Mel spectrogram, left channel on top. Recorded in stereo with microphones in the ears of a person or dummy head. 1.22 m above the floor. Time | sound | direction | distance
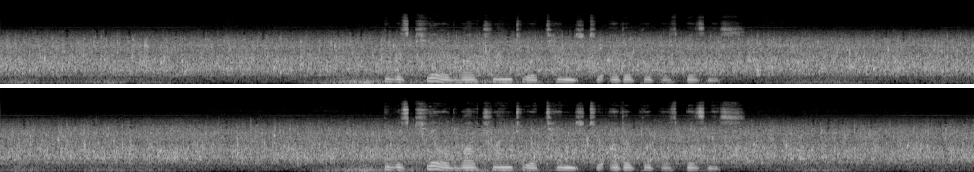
3.8 | a man speaking | 30° right (ahead or behind) | ?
